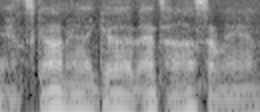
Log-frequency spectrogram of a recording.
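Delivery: put-on whispered voice. Cast member recalling a fellow cast member's reaction after a sketch, whispered Bill Hader impression. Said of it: "he kind of whispered like".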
